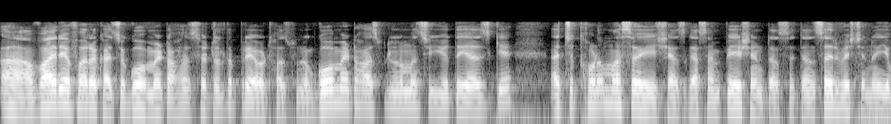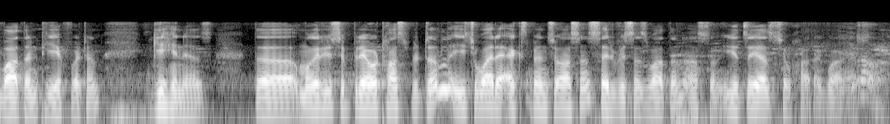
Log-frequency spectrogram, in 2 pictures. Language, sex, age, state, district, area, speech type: Kashmiri, male, 18-30, Jammu and Kashmir, Shopian, rural, spontaneous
